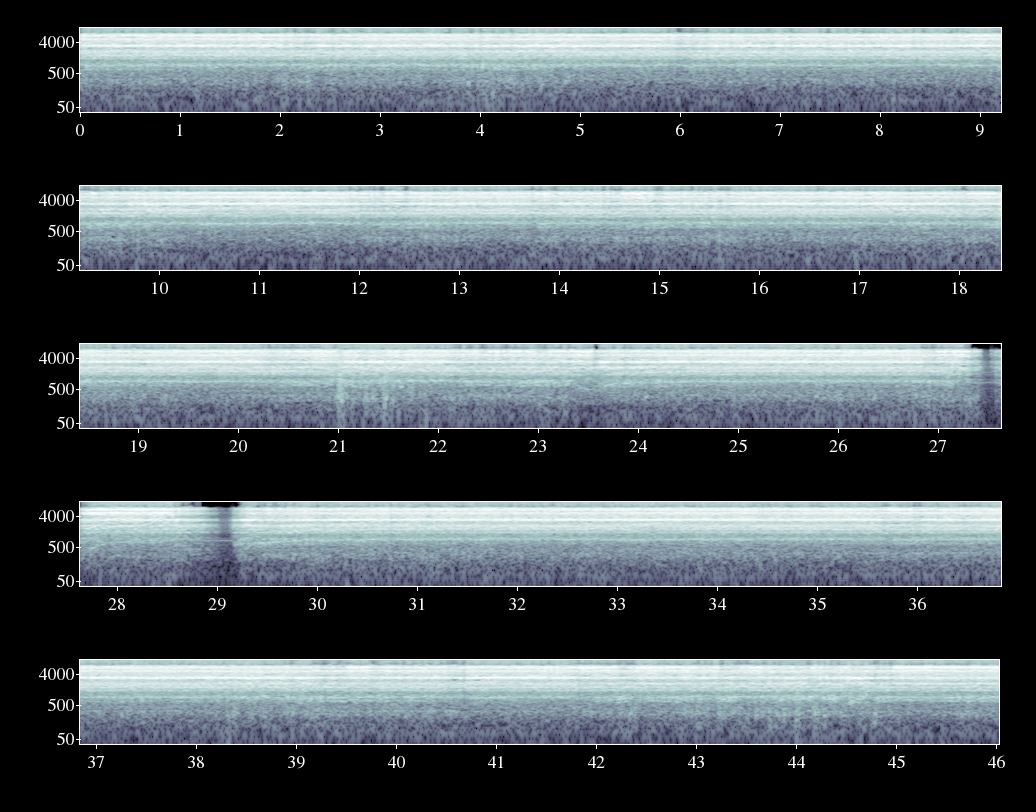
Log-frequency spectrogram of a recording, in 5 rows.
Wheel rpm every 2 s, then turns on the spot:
240, 230, 230, 230, 230, 220, 220, 230, 230, 220, 220, 210, 220, 180, 110, 220, 230, 230, 230, 230, 230, 210, 210.
none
